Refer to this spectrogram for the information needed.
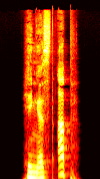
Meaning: second-person singular subjunctive II of abhängen
- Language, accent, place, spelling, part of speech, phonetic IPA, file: German, Germany, Berlin, hingest ab, verb, [ˌhɪŋəst ˈap], De-hingest ab.ogg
